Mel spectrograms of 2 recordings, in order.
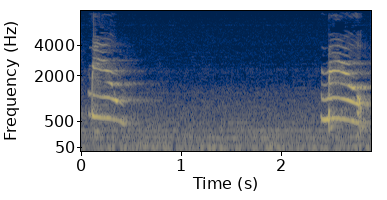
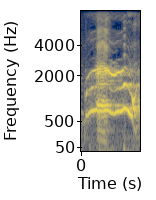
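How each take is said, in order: First: Small, high, soft mew; calm cat meow. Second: Very high, loud yowl; screaming cat meow. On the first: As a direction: imitate a contented little cat quietly. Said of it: "she was kinda fine". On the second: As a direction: imitate a cat wailing for dear life. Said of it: "screaming for dear life". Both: Retold or imitated.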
